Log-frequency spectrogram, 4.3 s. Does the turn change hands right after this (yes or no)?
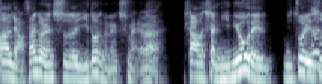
yes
